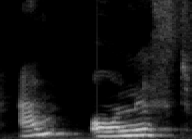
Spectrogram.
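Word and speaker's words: honest: যেমন আমরা উদাহরণ দেখি অনেস্ট ম্যান। অনেস্ট ম্যান যখন আমি বলি তখন এইচ এর উচ্চারণ কিন্তু সাইলেন্ট।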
